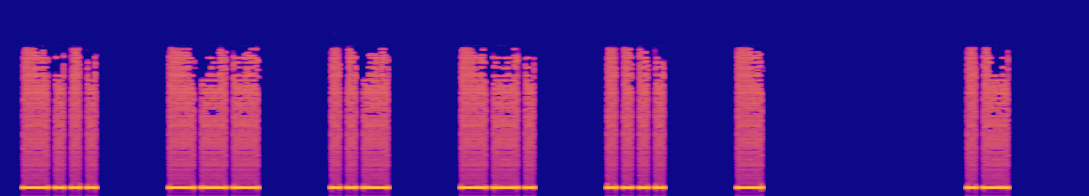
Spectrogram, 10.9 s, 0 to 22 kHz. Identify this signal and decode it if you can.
Morse code, heard as a keyed tone, about 15 wpm, spaced as for 8 wpm, 1000 Hz. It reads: BOUGHT A
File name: qotdfiles / 8wpm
